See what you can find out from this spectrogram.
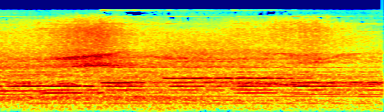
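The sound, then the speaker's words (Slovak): Strong wind from the north blowing hard, a loud, unbroken rush of noise with steady whistling, howling tones running through it for the whole stretch; no voices. “To sa vetri hrajú na preteky. Dujú o preteky a si musím držať klobúk.”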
